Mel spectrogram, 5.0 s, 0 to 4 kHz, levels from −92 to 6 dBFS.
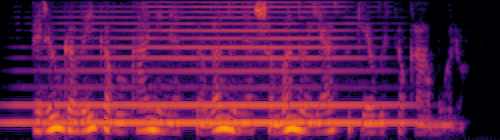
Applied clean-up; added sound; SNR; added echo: none; Wind instrument, woodwind instrument; 4 dB; none.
